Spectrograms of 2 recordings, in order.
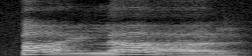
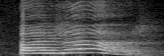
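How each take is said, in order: First: The word is said at a normal pace. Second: The word is said very quickly.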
